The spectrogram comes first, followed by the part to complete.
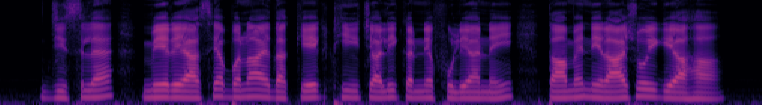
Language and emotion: Dogri, sad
